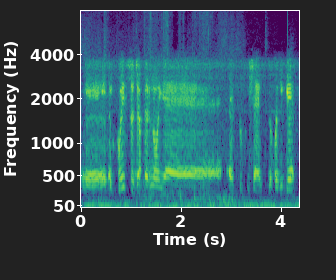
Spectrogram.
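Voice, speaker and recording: A young man explaining his theatre work in an interview, haltingly, restating phrases as he searches for words. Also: sits low, expressive, sharp tone, slight background noise, rough recording. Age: young adult. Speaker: theatre maker being interviewed.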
